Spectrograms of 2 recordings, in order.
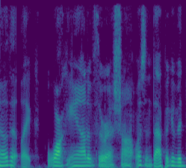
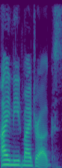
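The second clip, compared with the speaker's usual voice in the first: plain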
